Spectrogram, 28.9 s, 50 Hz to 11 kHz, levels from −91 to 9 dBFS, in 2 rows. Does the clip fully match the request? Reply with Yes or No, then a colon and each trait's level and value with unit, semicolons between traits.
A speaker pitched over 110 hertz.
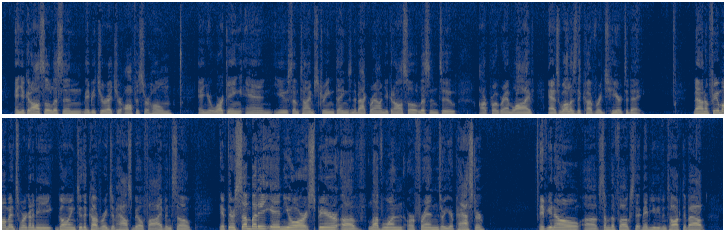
Yes: medium, 140 Hz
